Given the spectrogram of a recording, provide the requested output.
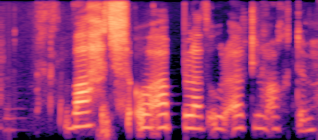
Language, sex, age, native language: Icelandic, female, 12, Icelandic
